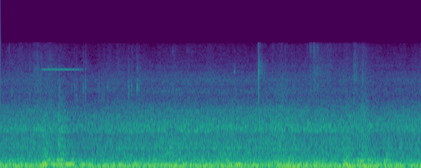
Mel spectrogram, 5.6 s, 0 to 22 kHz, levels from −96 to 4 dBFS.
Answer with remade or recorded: remade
